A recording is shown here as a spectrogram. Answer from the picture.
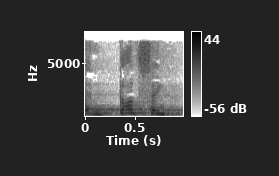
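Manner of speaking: ordinary talk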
